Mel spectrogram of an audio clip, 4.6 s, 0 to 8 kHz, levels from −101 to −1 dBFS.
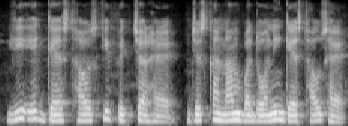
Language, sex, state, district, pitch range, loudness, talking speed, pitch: Hindi, male, Uttar Pradesh, Lalitpur, 140-160 Hz, -16 LUFS, 165 wpm, 145 Hz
